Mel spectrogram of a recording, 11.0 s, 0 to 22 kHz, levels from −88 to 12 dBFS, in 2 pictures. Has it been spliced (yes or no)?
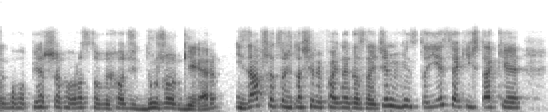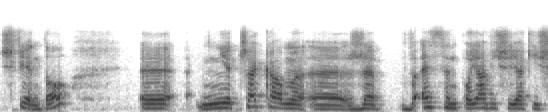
yes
